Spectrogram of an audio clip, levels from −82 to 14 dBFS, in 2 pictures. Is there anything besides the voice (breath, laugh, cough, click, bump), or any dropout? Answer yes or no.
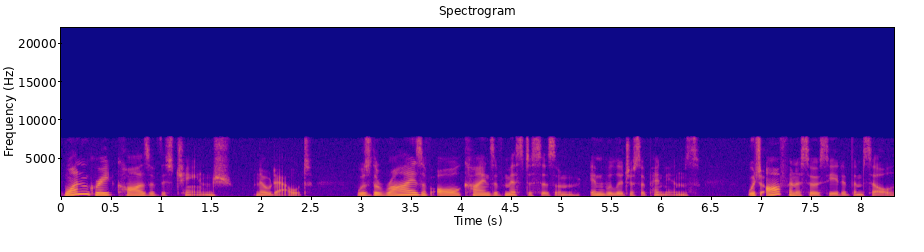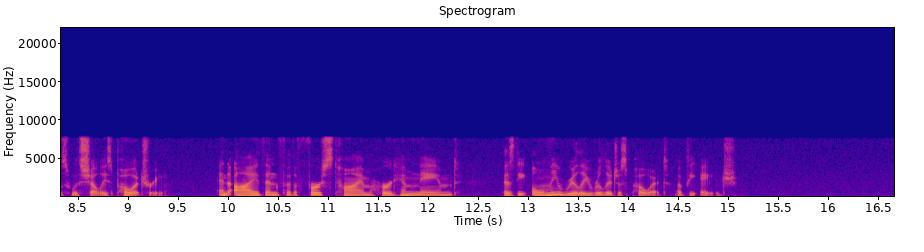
no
